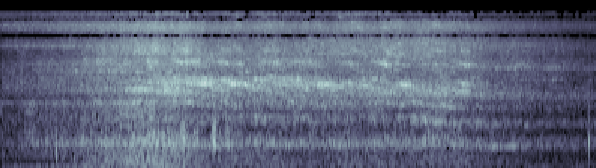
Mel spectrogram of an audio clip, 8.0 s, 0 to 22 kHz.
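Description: Thameslink Class 700 electric multiple unit running through the station at speed. Its rush of wheels and motors with a high whine builds over the first two seconds, holds, and fades away near the end, with a few sharp clicks.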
